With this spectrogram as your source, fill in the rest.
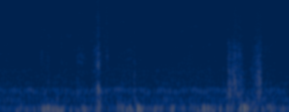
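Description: Bees hum steadily at a beehive in an apiary struck by foulbrood disease, a soft continuous drone with scattered louder buzzes as individual insects fly close past the microphone; no one speaks.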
